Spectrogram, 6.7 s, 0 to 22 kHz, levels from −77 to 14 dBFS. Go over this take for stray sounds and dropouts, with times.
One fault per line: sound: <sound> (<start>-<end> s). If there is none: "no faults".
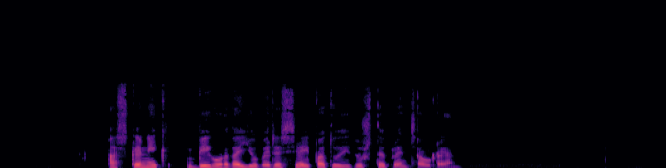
no faults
